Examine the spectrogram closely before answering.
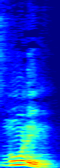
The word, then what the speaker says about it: morning: No, it's morning, morning, morning, morning. Ekhane r silent thakbe.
